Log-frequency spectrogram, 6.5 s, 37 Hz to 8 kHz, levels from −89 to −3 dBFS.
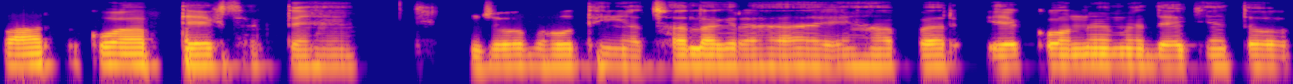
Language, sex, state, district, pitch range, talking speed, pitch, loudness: Hindi, male, Bihar, Gaya, 115-120 Hz, 185 wpm, 120 Hz, -18 LUFS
